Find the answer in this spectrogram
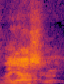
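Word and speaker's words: מעשר: You can find this in Numbers 18, verse 21, Malachi 3, verse 8 through 10, means tenth in Hebrew and is pronounced Mayashra.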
